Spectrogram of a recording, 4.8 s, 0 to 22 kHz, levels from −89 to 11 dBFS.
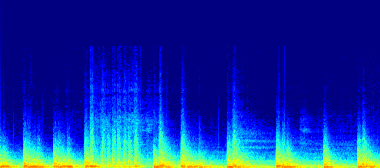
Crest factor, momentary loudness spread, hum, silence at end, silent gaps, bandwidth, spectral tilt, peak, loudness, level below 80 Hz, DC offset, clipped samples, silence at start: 14 dB; 6 LU; none; 0 s; none; 7 kHz; -9 dB/octave; -2 dBFS; -18 LUFS; -42 dBFS; under 0.1%; under 0.1%; 0 s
